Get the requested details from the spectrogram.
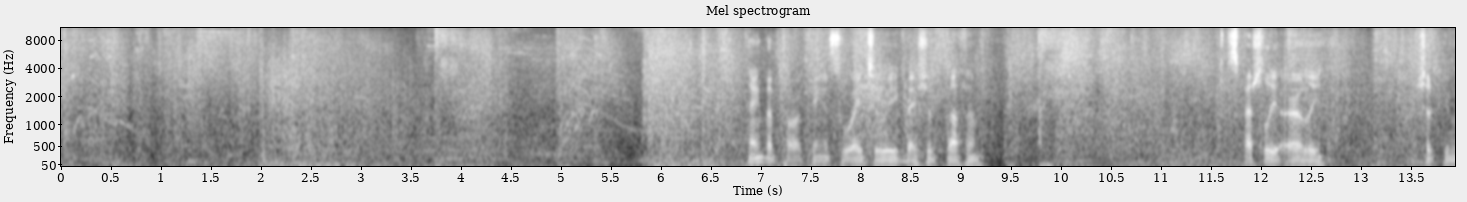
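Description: Game combat effects crackle and clash.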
